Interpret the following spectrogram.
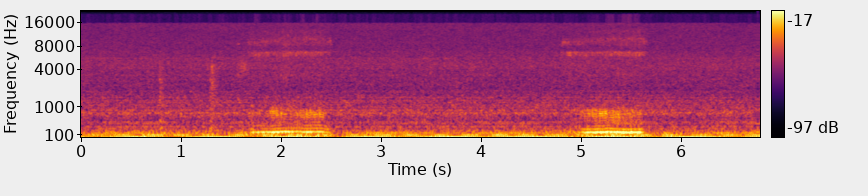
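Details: Soft snoring from MAX, a sleeping Papillon × Japanese Chin mix dog, rumbles low and steady indoors, two breaths carrying a higher nasal, whistling whine, with a faint click or two in the background.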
